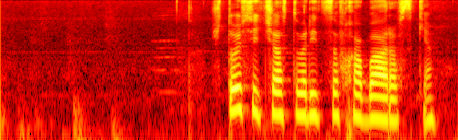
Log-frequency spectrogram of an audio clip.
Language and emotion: Russian, neutral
